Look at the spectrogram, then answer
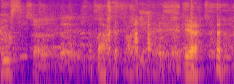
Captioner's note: chuckling softly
